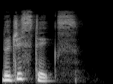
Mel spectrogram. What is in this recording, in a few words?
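"logistics", British English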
